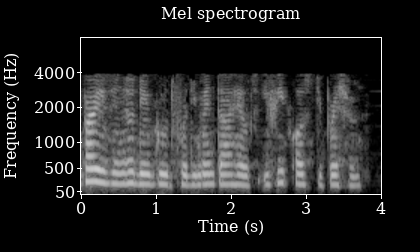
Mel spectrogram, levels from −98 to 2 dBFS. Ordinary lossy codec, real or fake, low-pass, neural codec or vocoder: AAC, 16 kbps; fake; 7.2 kHz; vocoder, 22.05 kHz, 80 mel bands, HiFi-GAN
